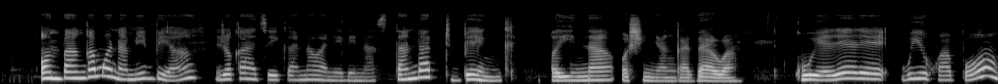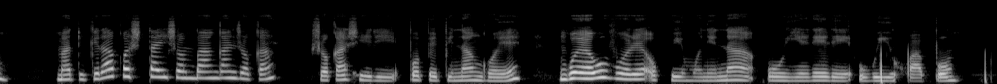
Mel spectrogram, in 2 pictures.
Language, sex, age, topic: Oshiwambo, female, 36-49, finance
